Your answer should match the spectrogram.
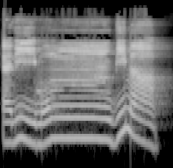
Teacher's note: ولو ابتدأت بهذه الهمزة أعيدها للتحقيق، أليم بما، تنوين وبعده باء في كلمتين، فالحكم إقلاب، نقلب التنوين ميما ساكنة عند الباء تصبح أليم بما، مد طبيعي حركتين.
